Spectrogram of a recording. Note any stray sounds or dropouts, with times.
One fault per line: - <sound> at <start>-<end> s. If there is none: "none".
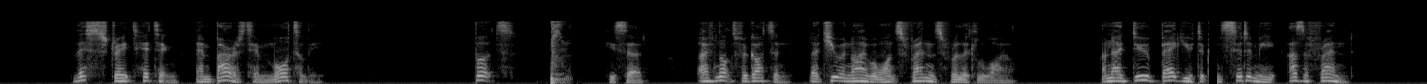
- thud at 5.5-5.7 s
- dropout at 12.1-12.2 s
